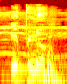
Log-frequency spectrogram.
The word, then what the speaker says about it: Hublot: It's pronounced Hublot.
